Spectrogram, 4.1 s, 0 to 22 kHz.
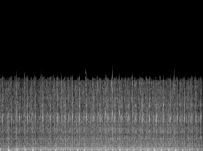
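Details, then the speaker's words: Singer 1591 direct-drive heavy-duty vintage sewing machine stitching a five-layer muslin face mask. Quick, even stitching thumps at a steady pace with no hesitation or grinding; a strong machine sewing thick layers without strain. "now the 1591 is one of the strongest machines that singer ever made it has a direct drive motor and the machines that are on the market today are just not going to do what these heavy-duty machines can do"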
